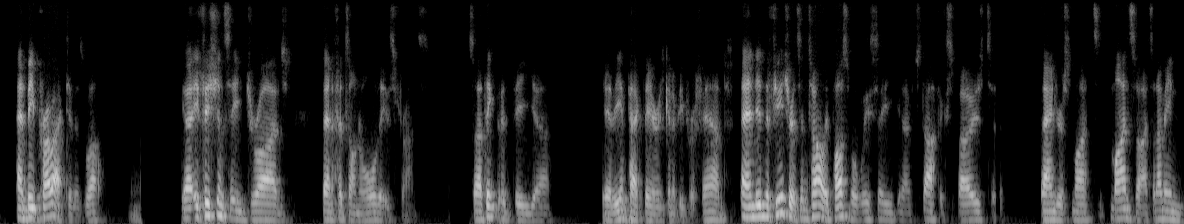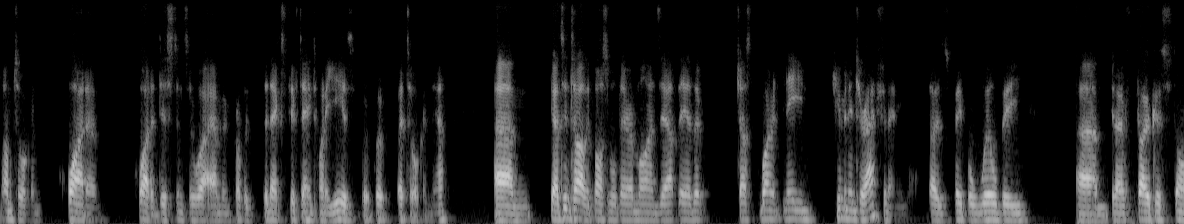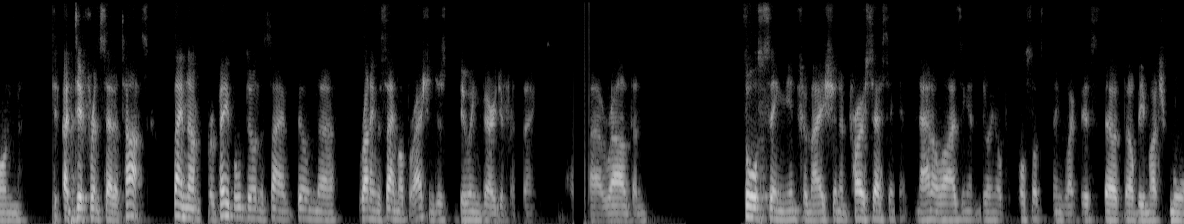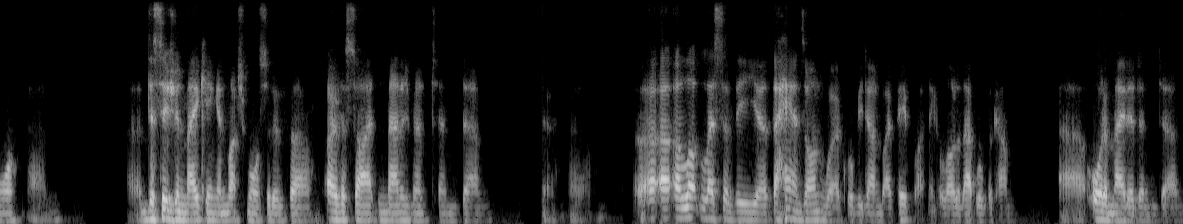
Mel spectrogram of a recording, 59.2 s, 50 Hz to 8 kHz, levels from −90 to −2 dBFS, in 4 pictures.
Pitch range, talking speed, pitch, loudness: 100-115 Hz, 190 wpm, 105 Hz, -29 LUFS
